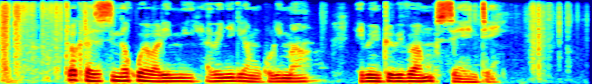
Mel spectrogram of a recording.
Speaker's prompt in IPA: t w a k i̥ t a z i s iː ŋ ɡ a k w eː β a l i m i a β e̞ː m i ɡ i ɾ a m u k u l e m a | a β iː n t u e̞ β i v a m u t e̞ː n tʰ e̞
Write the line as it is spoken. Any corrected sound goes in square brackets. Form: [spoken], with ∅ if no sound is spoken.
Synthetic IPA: t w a k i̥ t a z i s iː ŋ ɡ a k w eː β a l i m i a β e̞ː [ɲ] i ɡ i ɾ a m u k u l [i] m a | [e] β iː n t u e̞ β i v a m u [s] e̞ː n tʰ e̞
